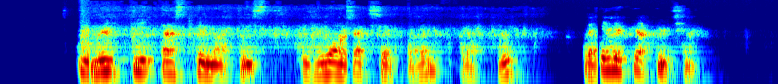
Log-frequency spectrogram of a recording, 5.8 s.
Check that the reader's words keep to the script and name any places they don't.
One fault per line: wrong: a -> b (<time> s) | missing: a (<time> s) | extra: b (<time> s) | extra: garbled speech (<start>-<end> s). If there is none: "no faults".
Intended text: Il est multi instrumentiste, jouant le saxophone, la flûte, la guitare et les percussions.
missing: est (0.7 s)
missing: le (2.6 s)
missing: guitare (4.5 s)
